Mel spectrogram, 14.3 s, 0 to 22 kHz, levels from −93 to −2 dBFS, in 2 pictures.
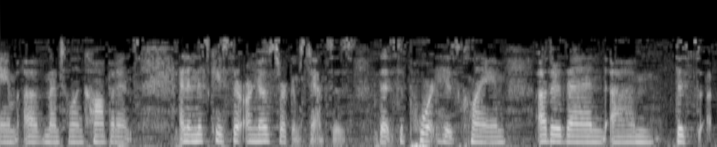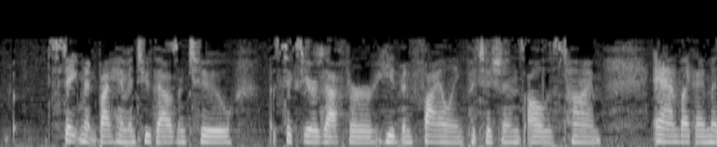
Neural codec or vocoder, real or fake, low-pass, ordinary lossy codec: none; real; 7.2 kHz; Opus, 24 kbps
